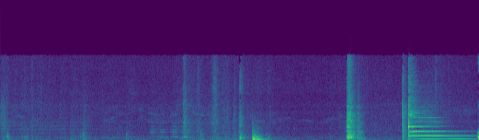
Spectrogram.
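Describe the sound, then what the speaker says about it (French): A monk strikes the ritual gong at a cliffside shrine on Wudangshan. Faint knocks and rustles come first, then one loud strike near the end that rings on with a sustained, slowly fading tone. "Il est chargé de faire sonner le gong rituel qui aide les pèlerins à se concentrer lors de la prière."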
